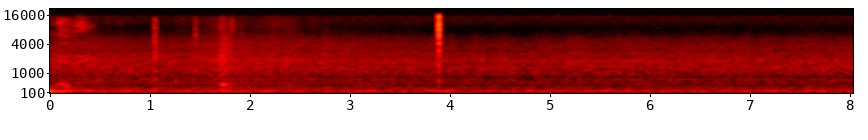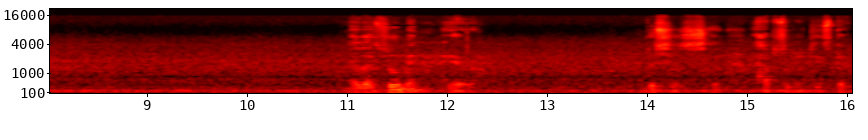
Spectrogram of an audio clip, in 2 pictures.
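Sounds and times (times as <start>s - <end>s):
low even hum: 0.0s - 16.0s.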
